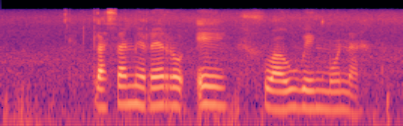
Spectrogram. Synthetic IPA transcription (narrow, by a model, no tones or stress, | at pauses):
t͡ɬʼasamɪrɛrɔɪɬwauweŋ̩mʊːna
